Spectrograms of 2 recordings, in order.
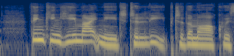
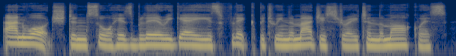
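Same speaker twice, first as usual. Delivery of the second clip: ordinary delivery, nothing marked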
